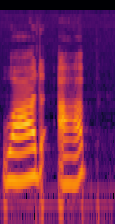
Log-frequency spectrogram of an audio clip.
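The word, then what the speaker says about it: WAWD AHP: Gerard brings this aesthetic to his new short film, Wad Op. It's spelled W-A-W-D space capital A-H-P, which both vividly depicts the creative process and features a decapitated rapper having sex with his own severed neck.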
